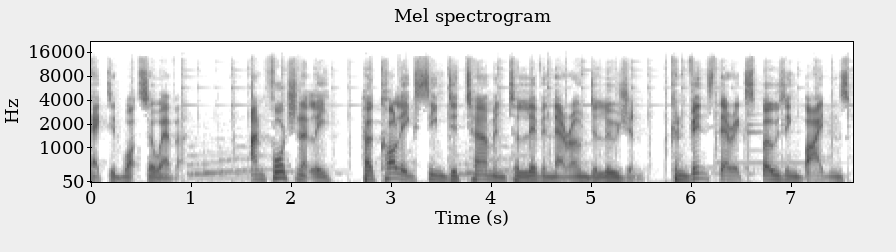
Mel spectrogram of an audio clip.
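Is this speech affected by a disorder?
No.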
